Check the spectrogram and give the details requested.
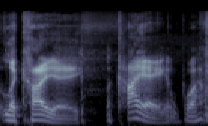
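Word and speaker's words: Lacalle: Is it LaSalle? Is that how you pronounce his He name? pronounced it Lakaye.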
